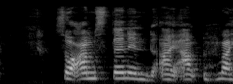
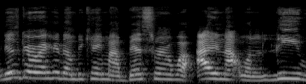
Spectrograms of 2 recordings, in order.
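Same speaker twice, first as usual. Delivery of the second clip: ordinary talk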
